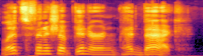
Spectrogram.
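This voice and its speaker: A man's voice: a little high, animated, moderate pace, bright, forceful tone. A man voicing a mild-mannered young male dragon who speaks earnestly and a little hesitantly. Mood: reassuring.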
